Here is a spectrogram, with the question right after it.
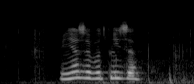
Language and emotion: Russian, neutral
